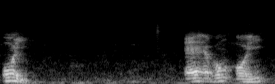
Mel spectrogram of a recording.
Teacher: এগুলো উচ্চারণ যখন আমরা করি তখন কণ্ঠ এবং তালু এই দুইটার বরাবর থেকে উচ্চারণ করি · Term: কণ্ঠ তালু ধ্বনি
